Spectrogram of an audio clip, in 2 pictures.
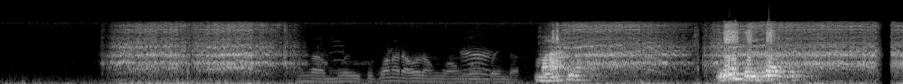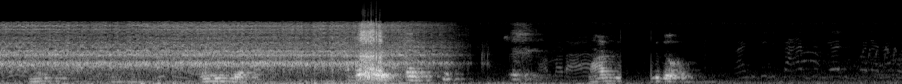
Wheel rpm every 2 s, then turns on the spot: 100, 30, 70, 140, 220, 230, 100, 0, 0.
none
